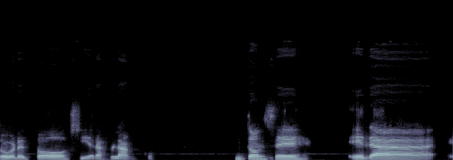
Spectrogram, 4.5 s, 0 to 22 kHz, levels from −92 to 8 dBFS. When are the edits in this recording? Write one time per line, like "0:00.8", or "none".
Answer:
none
